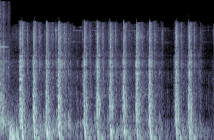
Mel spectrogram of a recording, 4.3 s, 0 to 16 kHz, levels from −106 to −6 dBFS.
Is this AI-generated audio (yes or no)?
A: no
